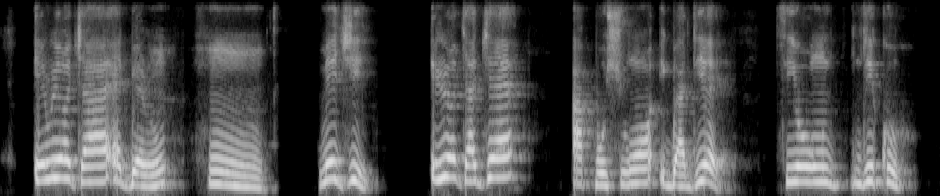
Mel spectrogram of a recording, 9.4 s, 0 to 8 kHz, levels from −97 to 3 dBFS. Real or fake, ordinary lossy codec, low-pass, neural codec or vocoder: real; Opus, 32 kbps; 7.2 kHz; none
